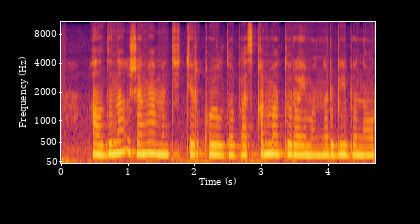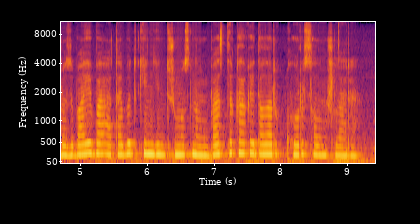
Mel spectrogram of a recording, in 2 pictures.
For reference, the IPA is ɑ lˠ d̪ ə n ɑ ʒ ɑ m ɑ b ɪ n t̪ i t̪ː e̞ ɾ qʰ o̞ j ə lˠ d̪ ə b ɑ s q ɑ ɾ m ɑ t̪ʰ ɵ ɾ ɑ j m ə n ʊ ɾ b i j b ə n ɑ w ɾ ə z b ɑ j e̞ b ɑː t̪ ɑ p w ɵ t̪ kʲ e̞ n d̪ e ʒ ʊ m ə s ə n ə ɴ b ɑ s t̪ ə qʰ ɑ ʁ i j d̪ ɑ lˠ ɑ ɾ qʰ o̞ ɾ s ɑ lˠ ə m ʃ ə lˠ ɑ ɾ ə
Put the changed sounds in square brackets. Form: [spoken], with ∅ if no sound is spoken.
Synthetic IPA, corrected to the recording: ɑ lˠ d̪ ə n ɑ ʒ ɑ [ɴ] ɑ [m] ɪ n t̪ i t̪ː e̞ ɾ qʰ o̞ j ə lˠ d̪ ə b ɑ s q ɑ ɾ m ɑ t̪ʰ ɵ ɾ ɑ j m ə n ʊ ɾ b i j b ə n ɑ w ɾ ə z b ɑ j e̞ [v] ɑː t̪ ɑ p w ɵ t̪ kʲ e̞ n d̪ e ʒ ʊ m ə s ə n ə ɴ b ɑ s t̪ ə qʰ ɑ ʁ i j d̪ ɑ lˠ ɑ ɾ qʰ o̞ ɾ s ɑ lˠ ə m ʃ ə lˠ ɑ ɾ ə

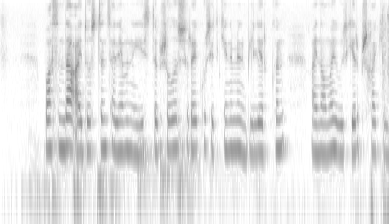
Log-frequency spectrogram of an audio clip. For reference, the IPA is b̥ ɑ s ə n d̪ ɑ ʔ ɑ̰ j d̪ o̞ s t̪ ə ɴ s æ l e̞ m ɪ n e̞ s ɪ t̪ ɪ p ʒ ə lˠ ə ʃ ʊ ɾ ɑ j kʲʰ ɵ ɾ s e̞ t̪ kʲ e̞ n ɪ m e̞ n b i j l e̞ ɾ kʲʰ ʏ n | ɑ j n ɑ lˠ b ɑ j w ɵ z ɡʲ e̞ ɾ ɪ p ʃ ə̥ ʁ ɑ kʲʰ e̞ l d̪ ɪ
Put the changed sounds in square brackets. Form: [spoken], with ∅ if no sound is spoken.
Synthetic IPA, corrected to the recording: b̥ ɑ s ə n d̪ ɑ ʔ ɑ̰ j d̪ o̞ s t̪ ə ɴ s æ l e̞ m ɪ n e̞ s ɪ t̪ ɪ p ʒ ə lˠ ə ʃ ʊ ɾ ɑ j kʲʰ ɵ ɾ s e̞ t̪ kʲ e̞ n ɪ m e̞ n b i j l e̞ ɾ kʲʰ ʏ n | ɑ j n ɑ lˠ [m] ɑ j w ɵ z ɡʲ e̞ ɾ ɪ p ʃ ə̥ ʁ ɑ kʲʰ e̞ l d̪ ɪ

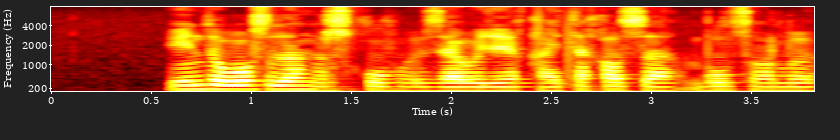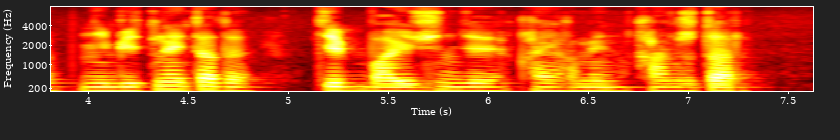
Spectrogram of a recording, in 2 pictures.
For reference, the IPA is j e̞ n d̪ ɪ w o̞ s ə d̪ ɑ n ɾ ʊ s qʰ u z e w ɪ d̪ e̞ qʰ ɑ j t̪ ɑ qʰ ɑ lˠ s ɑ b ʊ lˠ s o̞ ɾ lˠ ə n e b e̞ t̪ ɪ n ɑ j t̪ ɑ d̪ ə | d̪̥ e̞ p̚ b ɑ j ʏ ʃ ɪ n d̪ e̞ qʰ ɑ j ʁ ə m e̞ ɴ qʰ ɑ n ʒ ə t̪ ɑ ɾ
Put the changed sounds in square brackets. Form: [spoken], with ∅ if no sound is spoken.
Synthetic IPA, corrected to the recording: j e̞ n d̪ ɪ w o̞ s ə d̪ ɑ n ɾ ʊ s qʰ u z [æ] w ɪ d̪ e̞ qʰ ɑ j t̪ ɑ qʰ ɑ lˠ s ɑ b ʊ lˠ s o̞ ɾ lˠ ə n e b e̞ t̪ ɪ n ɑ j t̪ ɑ d̪ ə | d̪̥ e̞ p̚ b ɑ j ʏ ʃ ɪ n d̪ e̞ qʰ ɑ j ʁ ə m e̞ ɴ qʰ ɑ n ʒ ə t̪ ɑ ɾ

